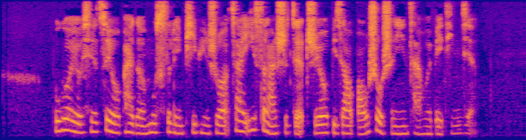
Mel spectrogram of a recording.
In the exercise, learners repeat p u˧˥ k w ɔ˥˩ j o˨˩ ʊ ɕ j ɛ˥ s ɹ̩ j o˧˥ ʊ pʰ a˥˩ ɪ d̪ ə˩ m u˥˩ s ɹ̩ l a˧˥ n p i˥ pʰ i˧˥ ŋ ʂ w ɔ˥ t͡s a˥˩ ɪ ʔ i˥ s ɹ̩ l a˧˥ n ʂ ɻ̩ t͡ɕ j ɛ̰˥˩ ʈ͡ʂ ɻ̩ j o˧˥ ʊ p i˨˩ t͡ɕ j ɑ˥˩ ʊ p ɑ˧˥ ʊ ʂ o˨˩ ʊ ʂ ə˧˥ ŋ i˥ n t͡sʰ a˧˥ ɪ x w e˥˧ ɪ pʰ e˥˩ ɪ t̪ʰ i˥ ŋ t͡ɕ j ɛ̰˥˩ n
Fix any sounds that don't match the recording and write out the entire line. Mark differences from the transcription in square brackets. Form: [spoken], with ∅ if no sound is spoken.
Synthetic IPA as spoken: p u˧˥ k w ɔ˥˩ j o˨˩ ʊ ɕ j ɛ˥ [t͡s] ɹ̩ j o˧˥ ʊ pʰ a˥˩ ɪ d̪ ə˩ m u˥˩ s ɹ̩ l [i˧˥] n [pʰ] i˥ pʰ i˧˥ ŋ ʂ w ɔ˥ t͡s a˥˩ ɪ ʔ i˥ s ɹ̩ l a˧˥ n ʂ ɻ̩ t͡ɕ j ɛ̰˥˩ ʈ͡ʂ ɻ̩ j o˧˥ ʊ p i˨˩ t͡ɕ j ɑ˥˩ ʊ p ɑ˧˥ ʊ ʂ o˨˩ ʊ ʂ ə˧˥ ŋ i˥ n t͡sʰ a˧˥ ɪ x w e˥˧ ɪ [p] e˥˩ ɪ t̪ʰ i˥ ŋ t͡ɕ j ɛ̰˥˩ n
